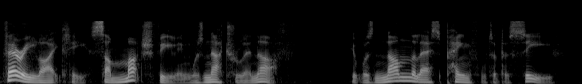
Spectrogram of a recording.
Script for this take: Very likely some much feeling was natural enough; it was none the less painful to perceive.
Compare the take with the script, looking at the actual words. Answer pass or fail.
pass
